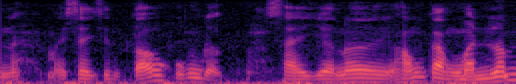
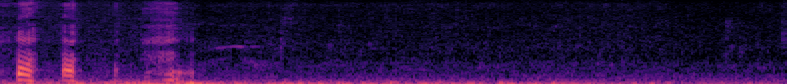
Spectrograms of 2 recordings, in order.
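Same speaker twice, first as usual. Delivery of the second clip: breathy laugh; 7 semitones higher, 5 dB quieter than usual. Real, not acted. Laughing after fish escapes.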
